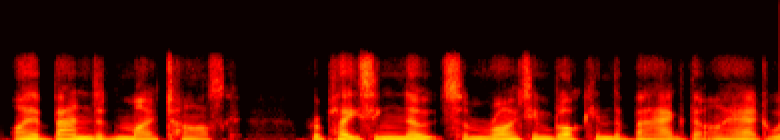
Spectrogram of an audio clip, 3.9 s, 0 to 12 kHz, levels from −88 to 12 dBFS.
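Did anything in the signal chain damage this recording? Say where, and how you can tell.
No, nothing in the chain has hurt this speech; it went through an HD Voice (AMR-WB) codec whose sound points to the top rate of about 23.85 kbit/s, where any coding damage stays faint at most.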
